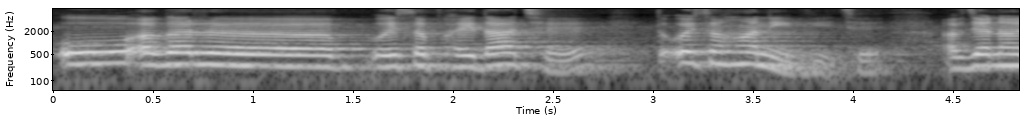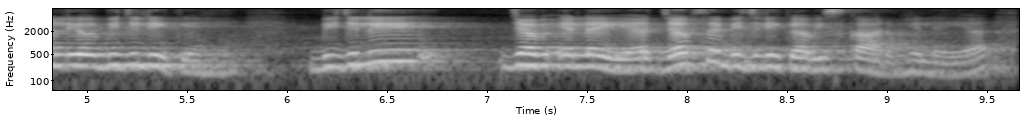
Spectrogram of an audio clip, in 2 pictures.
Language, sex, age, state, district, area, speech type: Maithili, female, 45-60, Bihar, Saharsa, urban, spontaneous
